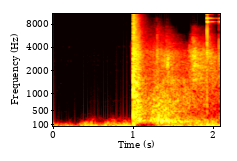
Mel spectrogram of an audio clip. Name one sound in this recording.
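A rifle fires a single loud shot that echoes briefly.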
